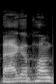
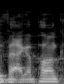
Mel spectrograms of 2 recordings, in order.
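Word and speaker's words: Vegapunk: well aware of that Baga Punk is officially Vaga Punk just with his head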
